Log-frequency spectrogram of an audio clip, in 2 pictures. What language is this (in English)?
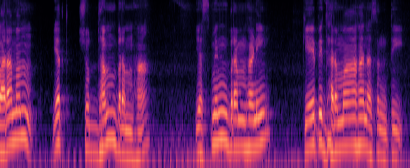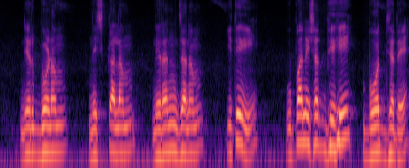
Sanskrit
